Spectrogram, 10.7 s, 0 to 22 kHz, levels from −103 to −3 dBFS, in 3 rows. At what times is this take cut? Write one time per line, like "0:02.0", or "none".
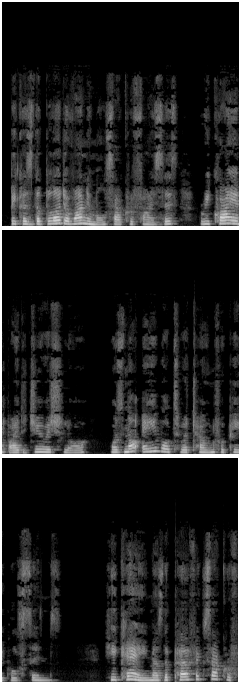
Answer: none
